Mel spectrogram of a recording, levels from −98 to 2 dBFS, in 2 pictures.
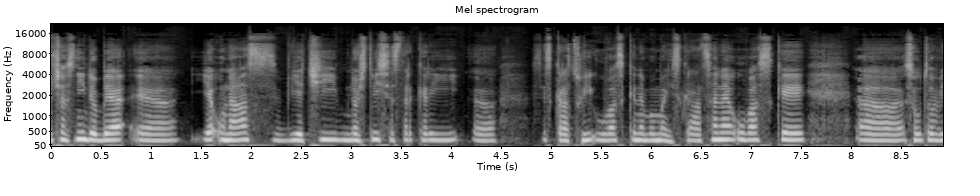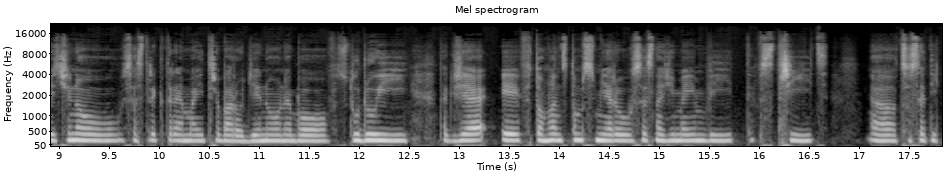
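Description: There are no technical faults to describe in time order in this speech clip.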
